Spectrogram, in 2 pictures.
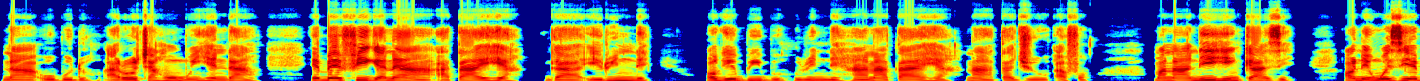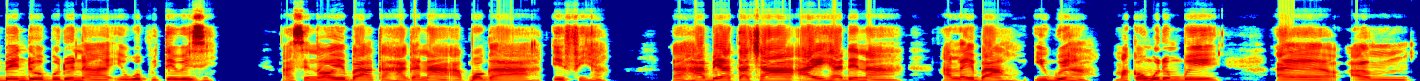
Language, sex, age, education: Igbo, female, 60+, tertiary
